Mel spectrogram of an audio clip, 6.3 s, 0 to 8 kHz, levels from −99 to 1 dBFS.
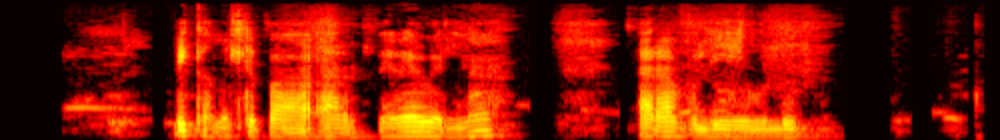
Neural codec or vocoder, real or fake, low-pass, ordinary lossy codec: none; real; 7.2 kHz; MP3, 64 kbps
